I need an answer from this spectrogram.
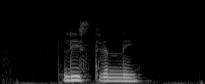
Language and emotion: Russian, neutral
